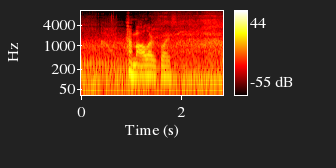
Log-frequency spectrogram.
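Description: A small remote-control car whines past at speed.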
